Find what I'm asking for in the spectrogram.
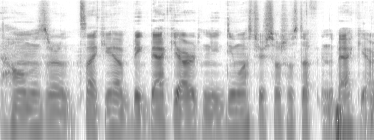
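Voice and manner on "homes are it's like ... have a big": usual speaking voice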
